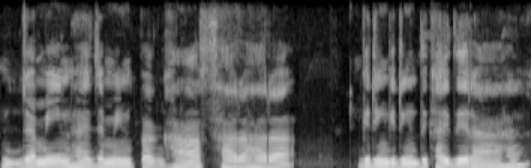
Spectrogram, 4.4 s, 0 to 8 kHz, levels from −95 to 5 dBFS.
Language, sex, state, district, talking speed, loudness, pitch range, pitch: Hindi, male, Jharkhand, Garhwa, 175 wpm, -16 LUFS, 145-155 Hz, 150 Hz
